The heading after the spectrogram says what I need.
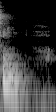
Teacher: сам по собі со іде як носовий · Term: носовий звук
